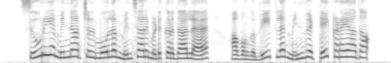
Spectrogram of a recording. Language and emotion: Tamil, surprised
